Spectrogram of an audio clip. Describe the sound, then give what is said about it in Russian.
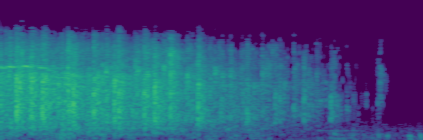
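An audience applauds to welcome a guest speaker. Loud, dense clapping holds for a few seconds, then thins and fades, ending in a few scattered claps. “Хорошо, давайте бурными аплодисментами поприветствуем Джонатан Уэлтон.”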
